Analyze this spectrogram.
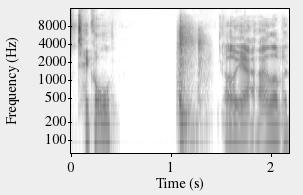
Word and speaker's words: Tcl: scriptable IRC client through TCL which I pronounce tickle oh yeah I love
